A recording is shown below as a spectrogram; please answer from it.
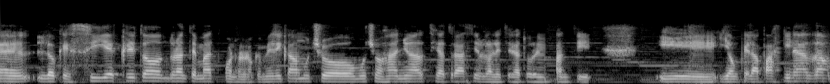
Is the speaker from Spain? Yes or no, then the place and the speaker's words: yes; Zaragoza, Aragon, Spain; os lo digo porque soy de Zaragoza, ¿no? Los dos.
